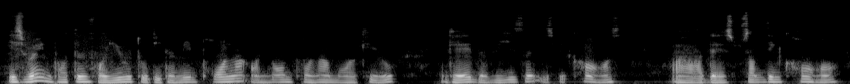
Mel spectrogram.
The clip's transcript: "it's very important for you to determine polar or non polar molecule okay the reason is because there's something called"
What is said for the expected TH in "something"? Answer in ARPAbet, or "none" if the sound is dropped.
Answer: T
